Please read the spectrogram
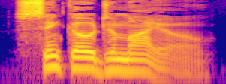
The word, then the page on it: cinco de mayo: American English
